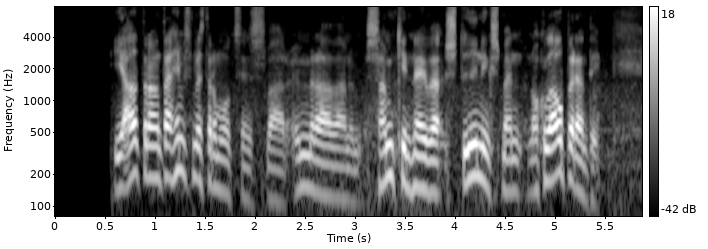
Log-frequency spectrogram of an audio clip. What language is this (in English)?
Icelandic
